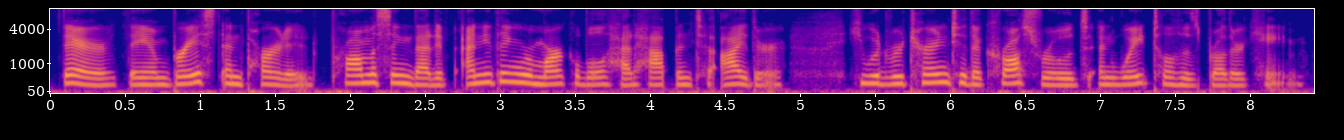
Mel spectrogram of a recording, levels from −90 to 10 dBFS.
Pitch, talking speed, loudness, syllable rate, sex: 220 Hz, 190 wpm, -19 LUFS, 5.6 syllables/s, female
